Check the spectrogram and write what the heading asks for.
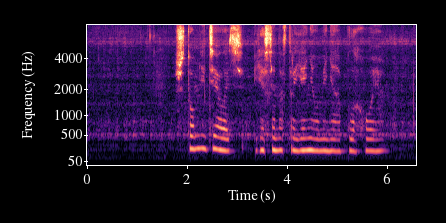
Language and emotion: Russian, sad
